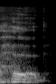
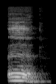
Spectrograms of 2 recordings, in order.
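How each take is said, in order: First: The word begins with an audible h sound. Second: The word begins without any h sound. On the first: The speaker calls it right. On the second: The speaker calls it wrong.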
